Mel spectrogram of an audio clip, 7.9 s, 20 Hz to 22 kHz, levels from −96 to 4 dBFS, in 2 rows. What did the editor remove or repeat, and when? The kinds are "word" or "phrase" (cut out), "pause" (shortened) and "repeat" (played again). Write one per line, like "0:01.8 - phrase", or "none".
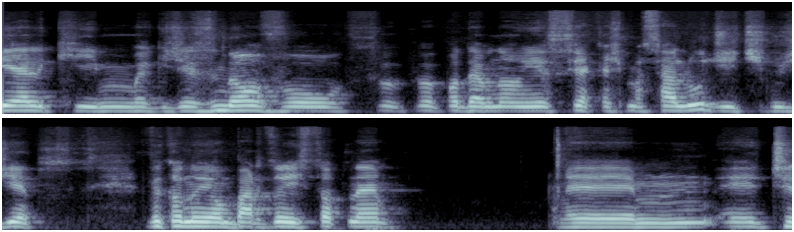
none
